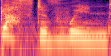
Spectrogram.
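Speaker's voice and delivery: ordinary delivery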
